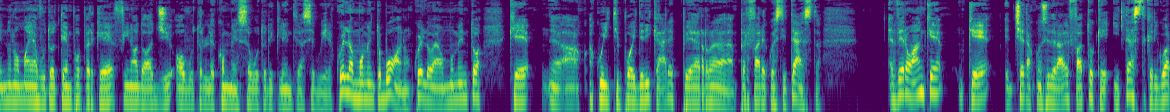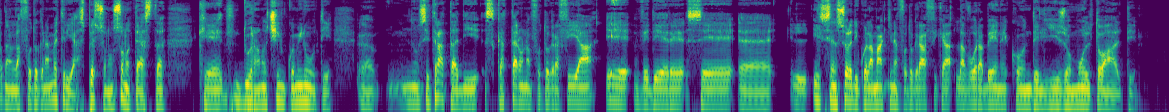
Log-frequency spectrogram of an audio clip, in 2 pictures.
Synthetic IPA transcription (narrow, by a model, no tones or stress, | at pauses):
nonɔmːajavuːt̪oilt̪ɛmpoperkefiːnoad̪ɔd͡ʒːiʔɔavuːt̪od̪elːekomːesːeavuːt̪od̪ejkliɛnt̪id̪aseɡwiːɾekwelːoɛumːoment̪obwɔːnokwelːoɛummoment̪okʰeaakːujt̪ipwɔjd̪ed̪ikaːɾeperperfaːɾekwest̪it̪ɛst̪ | ɛvːeːɾoaŋke | ke | t͡ʃɛd̪akonsid̪eɾaːɾeilfat̪ːok̟eʔit̪ɛst̪kerːiɡward̪anolafot̪oɡɾamːet̪ɾiːa̰spesːononsoːnot̪ɛst̪kʰed̪uːɾanot͡ʃiŋkweminuːt̪i | nonsit̪ɾat̪ːad̪iskat̪ːaːɾeunafot̪oɡɾafiːaeved̪eːɾese | ilsensoːɾed̪ikwelːamak̟ːinafot̪oɡɾaːfikalavoːɾabɛːnekʰond̪eʎːiːzomolt̪oalt̪i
